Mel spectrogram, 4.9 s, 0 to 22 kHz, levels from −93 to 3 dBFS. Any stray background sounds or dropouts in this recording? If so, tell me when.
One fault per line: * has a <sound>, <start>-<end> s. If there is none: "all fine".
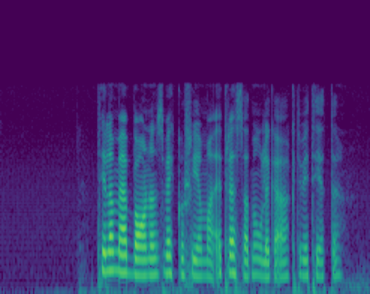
all fine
